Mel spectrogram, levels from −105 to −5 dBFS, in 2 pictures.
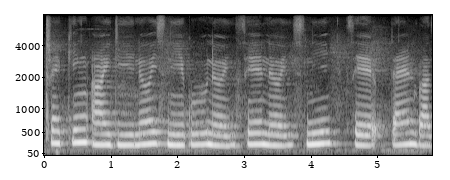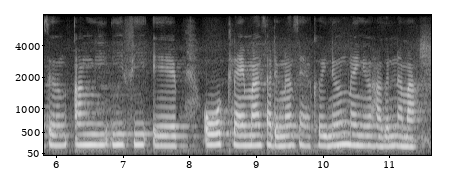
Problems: none marked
